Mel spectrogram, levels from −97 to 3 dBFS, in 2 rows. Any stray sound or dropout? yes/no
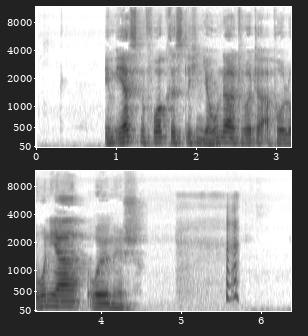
yes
